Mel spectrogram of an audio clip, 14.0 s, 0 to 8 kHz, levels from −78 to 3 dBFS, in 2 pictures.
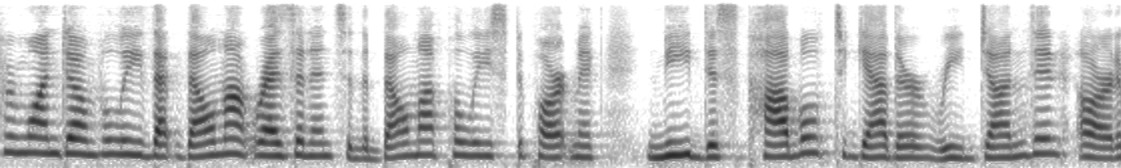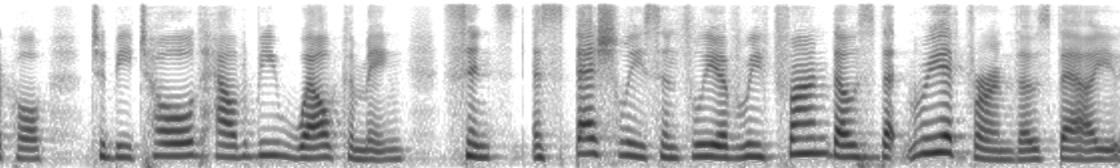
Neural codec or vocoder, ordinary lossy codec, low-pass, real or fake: codec, 16 kHz, 0.5 kbps, FunCodec, trained on LibriTTS, 25 frames a second; Opus, 64 kbps; 7.2 kHz; fake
